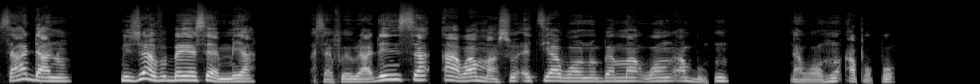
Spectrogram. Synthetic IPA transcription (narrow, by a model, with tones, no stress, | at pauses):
saː˨˦da˨nʊ̃˦ | mĩ˨s̬u˦ã˦˨fʊ˦bɛ˦jɛ˦sɛ˦˨m̩˨mɪ̃˦a˦ | a˨sa˨fu˨æ˨wu˨ɾa˨dɪ̃˦n̩˦sa˦a˦wɔ˨a˦mã˨sʊ˦æ˦tʰi˦a˦wɔ̃˦nːʊ̃˦bɛ˦mã˦wɔ̃˦na˦bo˨hũ˦ | nã˨wɔ̰̃˨nɦʊ̃˦ʔa˦pʰʊ˨pʰʊ˦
